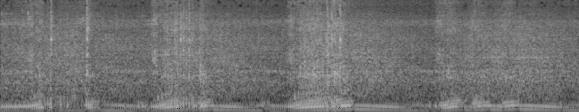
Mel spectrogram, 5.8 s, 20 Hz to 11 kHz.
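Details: 1956 VW Beetle flat-four with Solex carburetor, after readjusting all valves to 0.006in feeler-gauge drag: idles evenly and revs climb and fall cleanly; much quieter than before, still sewing-machine sound but rattle gone from both sides; normal running and revving.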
